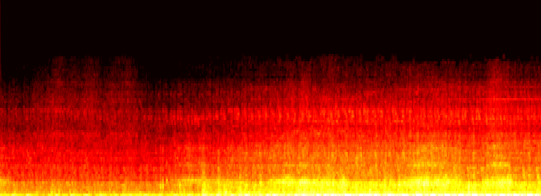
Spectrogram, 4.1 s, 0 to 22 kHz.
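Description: BMW R1200GS boxer-twin engine running at low speed as the motorcycle rolls along a gravel road, a steady low throb that grows louder over the second half.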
